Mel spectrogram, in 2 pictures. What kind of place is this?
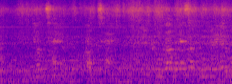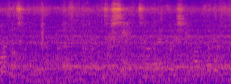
subway train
